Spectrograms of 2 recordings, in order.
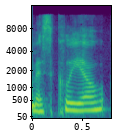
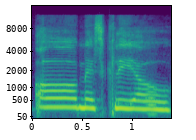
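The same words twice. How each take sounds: First: Said in the usual way. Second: Slow, drawn-out Jamaican accent. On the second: Shown as a demonstration. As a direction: stretch out "Oh, Miss Cleo" in a Jamaican accent. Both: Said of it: "That's all I can do of a Jamaican accent".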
